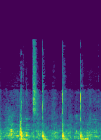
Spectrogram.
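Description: A knife cuts fish on a metal counter.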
